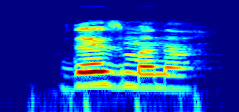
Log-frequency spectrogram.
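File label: "дӧзмана", Komi, female; kpv audio dict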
